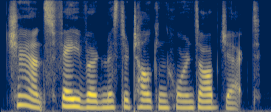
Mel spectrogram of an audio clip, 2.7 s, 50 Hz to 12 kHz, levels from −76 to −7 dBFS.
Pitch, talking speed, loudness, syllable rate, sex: 205 Hz, 110 wpm, -17 LUFS, 4.3 syllables/s, female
